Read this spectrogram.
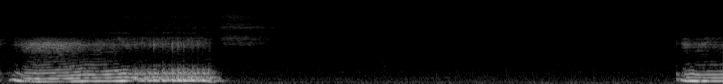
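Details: Loud, droning two-second snore with a brief airy release, a long quiet pause, then the next snore, from a sleeping woman: snoring.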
